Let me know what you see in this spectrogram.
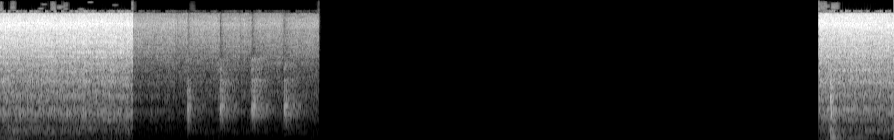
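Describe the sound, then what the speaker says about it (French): A green bell pepper hits a hot pan for spicy shrimp sauce: a loud, broad sizzle with a few soft stirring knocks, then silence for several seconds before the frying hiss returns at full strength. "On va mettre le poivron vert."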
